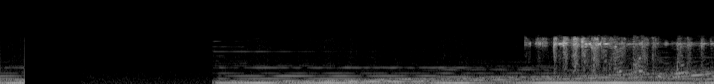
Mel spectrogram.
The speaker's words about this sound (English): A bell of some sort to call their name.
